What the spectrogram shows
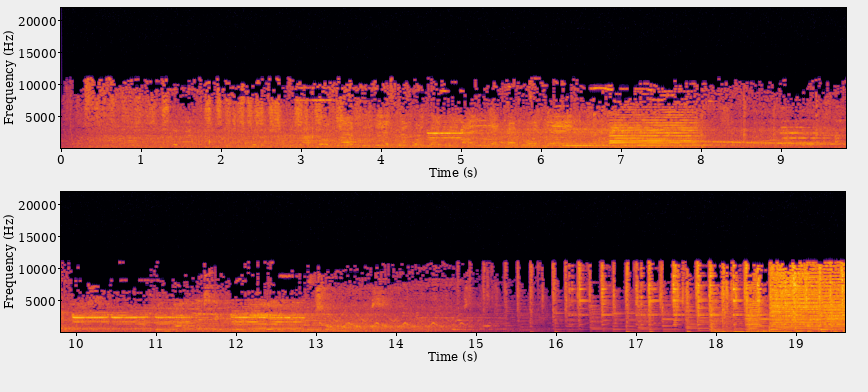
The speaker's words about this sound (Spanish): Hola, yo soy la esquina de la Oriental con Ayacucho y te invito a que cierres los ojos y abras la imaginación para que veas mis sonidos.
